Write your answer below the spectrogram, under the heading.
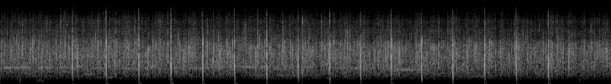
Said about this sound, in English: Oh, clap your hands. That's just an invite to somebody.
